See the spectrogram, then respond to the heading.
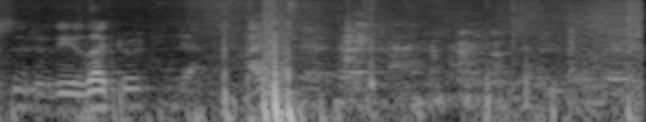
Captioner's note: audience chuckling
